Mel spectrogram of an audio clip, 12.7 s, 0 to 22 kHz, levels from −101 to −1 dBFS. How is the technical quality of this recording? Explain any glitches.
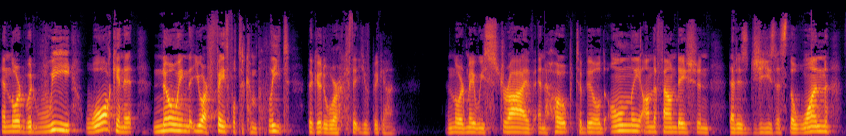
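The recording has one clear fault, in its second half. From 6.16 s, just after "work that you've begun", to 12.16 s, there are periodic USB or driver dropouts. Something stalls the audio path every 2.0 s, skipping well under a millisecond of samples each time. This leaves about four small, evenly spaced ticks in the speech.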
